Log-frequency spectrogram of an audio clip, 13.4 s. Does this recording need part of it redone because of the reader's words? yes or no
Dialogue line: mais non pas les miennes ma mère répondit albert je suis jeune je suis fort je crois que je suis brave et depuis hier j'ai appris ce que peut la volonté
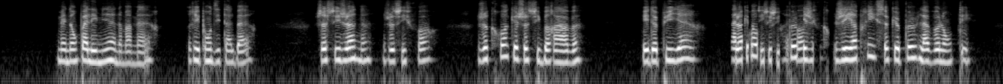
yes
